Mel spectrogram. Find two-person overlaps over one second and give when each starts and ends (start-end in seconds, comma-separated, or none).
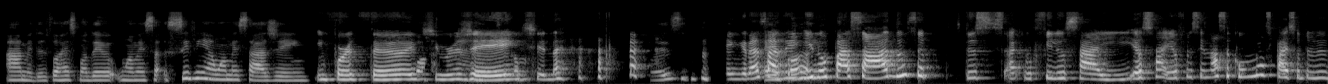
4.0-5.4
